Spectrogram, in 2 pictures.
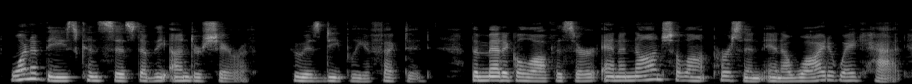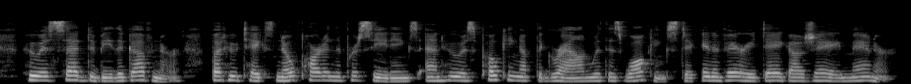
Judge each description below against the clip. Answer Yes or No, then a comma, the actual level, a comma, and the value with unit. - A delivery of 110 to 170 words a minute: No, average, 180 wpm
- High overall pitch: No, medium, 175 Hz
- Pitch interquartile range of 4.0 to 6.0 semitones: No, average, 2.8 semitones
